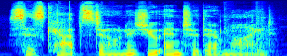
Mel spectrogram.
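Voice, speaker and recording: A man narrating a fantasy video game in a measured storytelling manner. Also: medium pitch, fairly even intonation, a little mellow, husky. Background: game music.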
